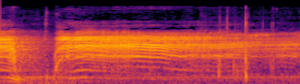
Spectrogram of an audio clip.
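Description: High-pitched, pitch-shifted cartoon voice of SpongeBob from a video playing on a screen: a short syllable ends at the start, then one long wavering, drawn-out call of his name, fading towards the end. A faint steady hum runs underneath.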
